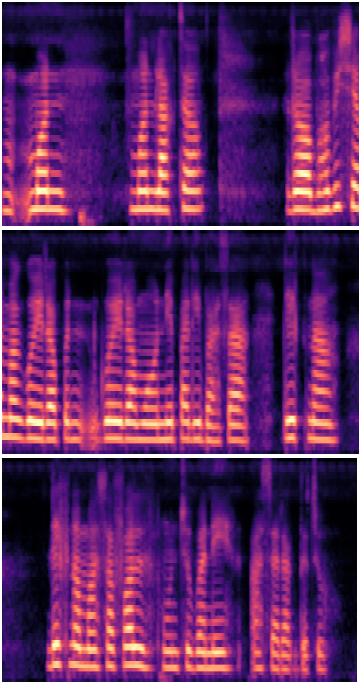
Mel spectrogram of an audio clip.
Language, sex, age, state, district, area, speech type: Nepali, female, 18-30, West Bengal, Kalimpong, rural, spontaneous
